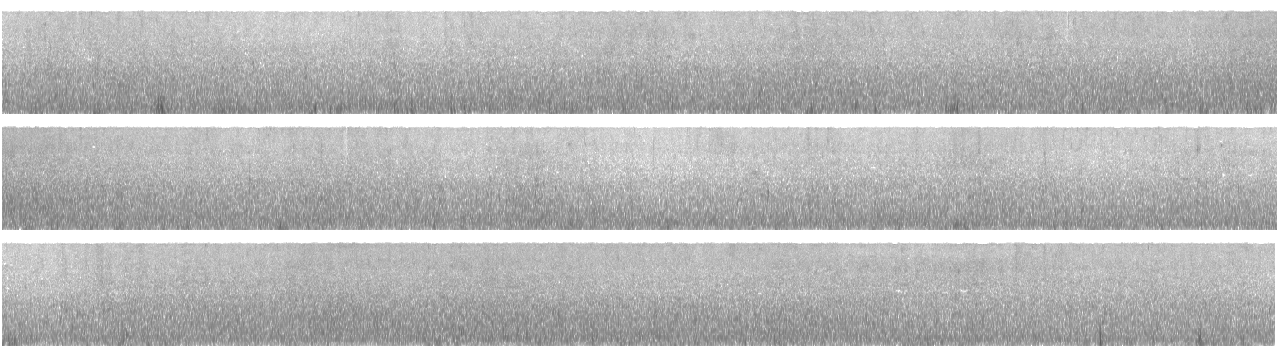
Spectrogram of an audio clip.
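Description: Ocean surf washing onto the beach: a steady wash of breaking waves that swells a little twice. A couple of brief sharp ticks stand out, about a second in and near the end.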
